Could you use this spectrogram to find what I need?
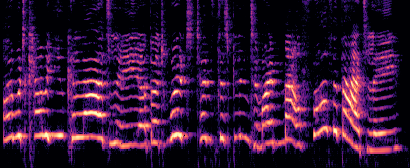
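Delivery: dog explaining he can't carry wood; apologetic dog. Acted. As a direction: let the frog down kindly. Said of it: "said the dog".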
